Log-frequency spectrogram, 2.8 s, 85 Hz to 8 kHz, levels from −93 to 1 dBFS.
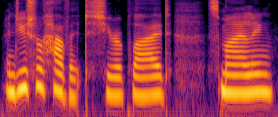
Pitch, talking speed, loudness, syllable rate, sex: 220 Hz, 170 wpm, -15 LUFS, 4.4 syllables/s, female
